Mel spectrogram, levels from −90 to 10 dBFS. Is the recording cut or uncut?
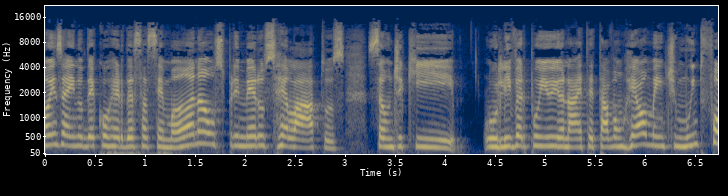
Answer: uncut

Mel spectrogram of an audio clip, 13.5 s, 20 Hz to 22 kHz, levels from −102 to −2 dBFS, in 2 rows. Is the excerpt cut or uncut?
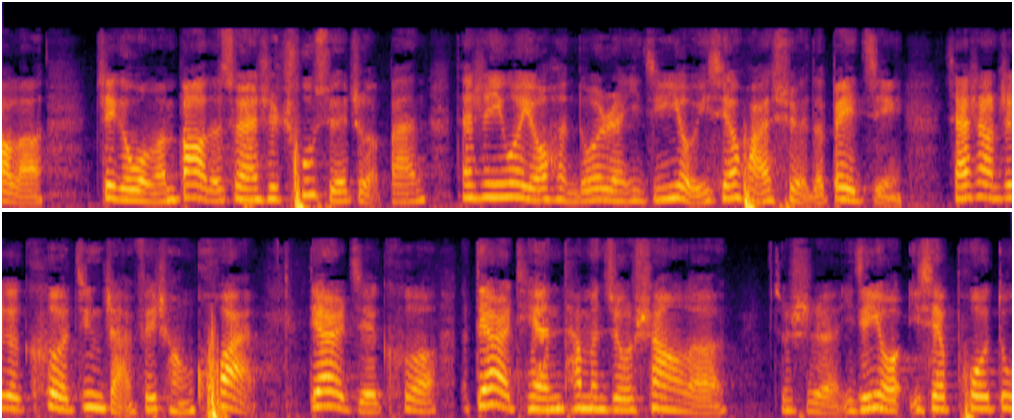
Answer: cut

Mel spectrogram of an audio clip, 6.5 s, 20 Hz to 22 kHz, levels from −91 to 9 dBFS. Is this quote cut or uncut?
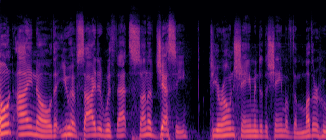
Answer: uncut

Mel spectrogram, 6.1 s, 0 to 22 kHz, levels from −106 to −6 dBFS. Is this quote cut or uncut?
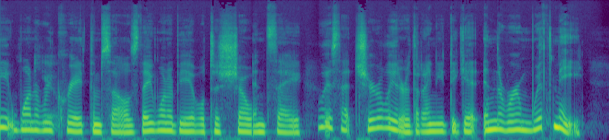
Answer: cut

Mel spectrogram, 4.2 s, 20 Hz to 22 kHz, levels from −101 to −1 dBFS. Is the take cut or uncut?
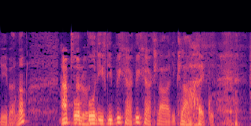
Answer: cut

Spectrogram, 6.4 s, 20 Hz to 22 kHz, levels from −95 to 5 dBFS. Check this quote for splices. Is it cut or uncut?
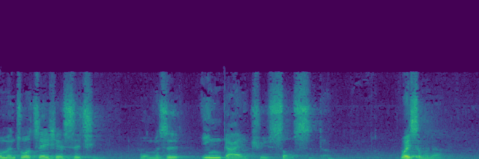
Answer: uncut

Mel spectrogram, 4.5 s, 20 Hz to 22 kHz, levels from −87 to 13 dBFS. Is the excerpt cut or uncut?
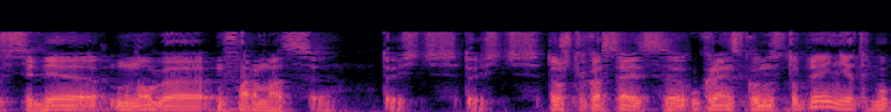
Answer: cut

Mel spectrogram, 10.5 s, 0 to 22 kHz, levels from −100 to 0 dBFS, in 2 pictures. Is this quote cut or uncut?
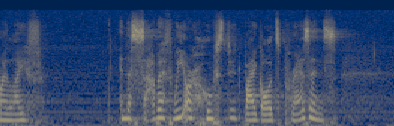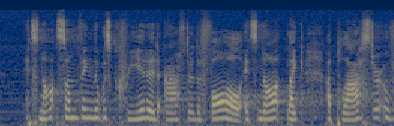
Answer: uncut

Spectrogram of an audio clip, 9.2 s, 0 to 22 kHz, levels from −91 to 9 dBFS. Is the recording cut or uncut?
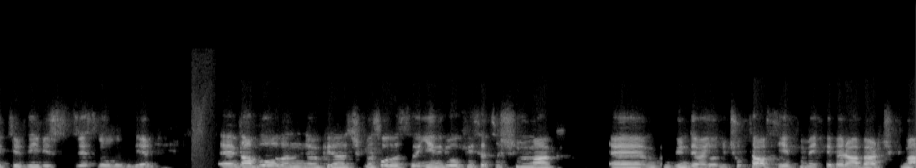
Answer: cut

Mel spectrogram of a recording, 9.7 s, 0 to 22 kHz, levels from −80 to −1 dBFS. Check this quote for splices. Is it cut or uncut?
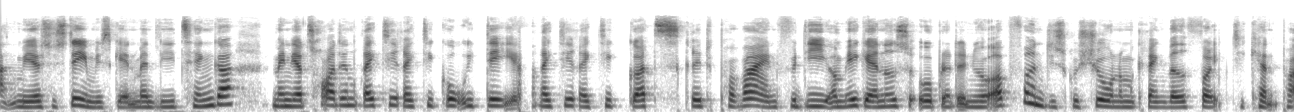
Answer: uncut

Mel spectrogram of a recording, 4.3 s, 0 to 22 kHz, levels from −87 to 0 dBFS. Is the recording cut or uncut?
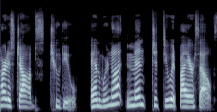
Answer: uncut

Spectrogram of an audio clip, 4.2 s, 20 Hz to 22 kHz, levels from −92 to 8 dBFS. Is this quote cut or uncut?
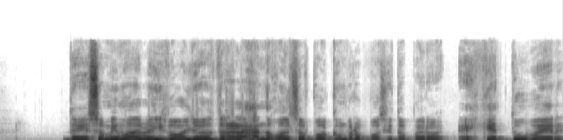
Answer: uncut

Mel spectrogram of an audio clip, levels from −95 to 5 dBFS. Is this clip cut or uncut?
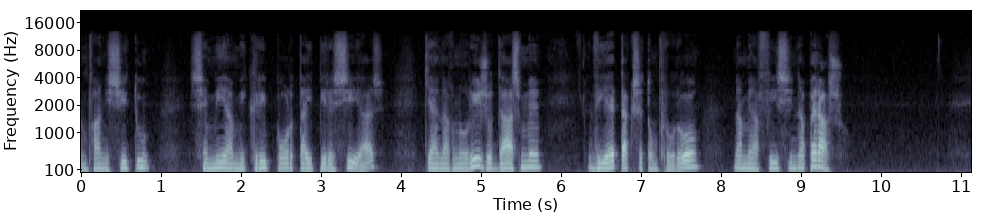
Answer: uncut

